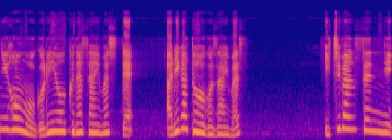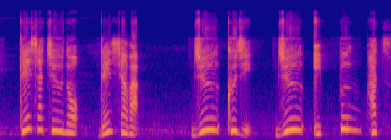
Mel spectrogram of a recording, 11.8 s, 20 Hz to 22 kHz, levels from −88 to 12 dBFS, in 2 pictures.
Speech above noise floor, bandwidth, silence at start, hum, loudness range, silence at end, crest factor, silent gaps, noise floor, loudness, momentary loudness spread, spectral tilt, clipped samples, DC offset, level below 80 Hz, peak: 40 dB; 15.5 kHz; 0 s; none; 2 LU; 0 s; 18 dB; none; -58 dBFS; -18 LUFS; 8 LU; -2 dB/octave; under 0.1%; under 0.1%; -74 dBFS; 0 dBFS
